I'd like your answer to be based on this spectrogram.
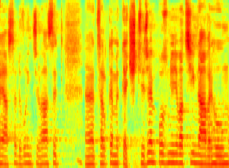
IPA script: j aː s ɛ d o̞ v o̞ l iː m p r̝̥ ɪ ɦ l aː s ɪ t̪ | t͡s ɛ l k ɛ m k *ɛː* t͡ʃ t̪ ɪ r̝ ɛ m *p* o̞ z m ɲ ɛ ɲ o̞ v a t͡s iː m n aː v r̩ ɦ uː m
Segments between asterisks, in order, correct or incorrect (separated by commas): incorrect, correct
